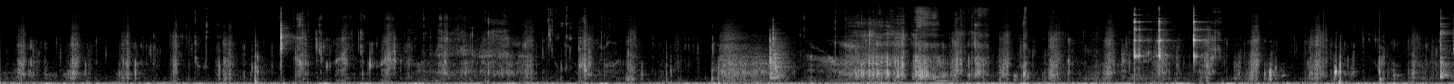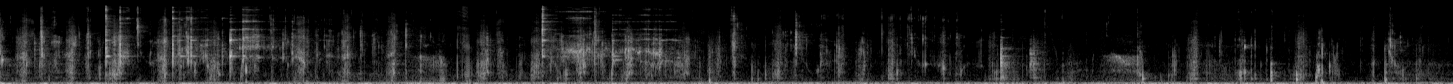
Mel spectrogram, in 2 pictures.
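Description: Close-miked chewing and crunching of mouthfuls of rice and sour-soup vegetables, with wet mouth sounds and a few louder stretches.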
